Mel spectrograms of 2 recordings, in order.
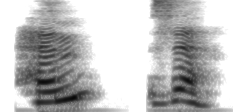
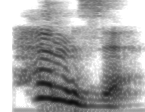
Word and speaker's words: همزة: Hamzah. Hamzah. To pronounce it, try saying Adam, Adam. And pay attention to the catch in your throat as you pronounce the first letter.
